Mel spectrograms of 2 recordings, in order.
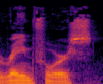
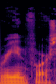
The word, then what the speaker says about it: Reinforce: I think it's Rainforce, Isaac, rather than Reinforce. I've been reading it Reinforce for years, but I'm pretty sure they pronounce it Rainforce. Wow. There's some older spellings of Rainforce that spell it Reineforce. And I think that's a better spelling. Let you know that it's Rainforce and not Reinforce.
